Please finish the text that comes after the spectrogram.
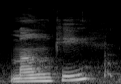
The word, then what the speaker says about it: monkey: monkey yeah um so we have have an NG sound first syllable stress but donkey has the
